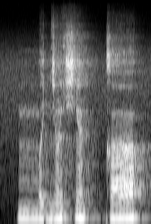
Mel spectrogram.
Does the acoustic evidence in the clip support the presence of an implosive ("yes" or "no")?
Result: no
